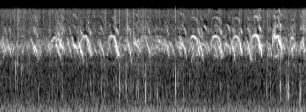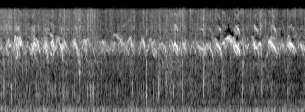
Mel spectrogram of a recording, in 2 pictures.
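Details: Farmed chickens producing a dense flurry of short, high, downward-sliding peeps, several per second, layered over a constant low mechanical drone.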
